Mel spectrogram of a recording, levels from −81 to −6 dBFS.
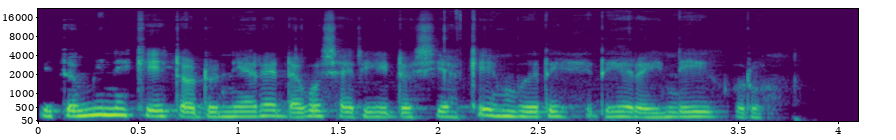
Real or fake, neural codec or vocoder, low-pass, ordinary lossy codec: fake; vocoder, 44.1 kHz, 128 mel bands every 512 samples, BigVGAN v2; none; none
